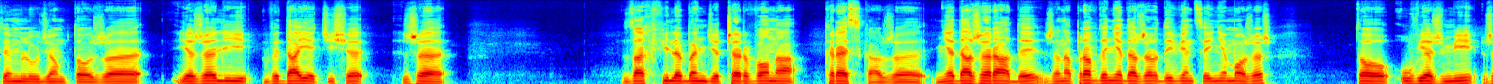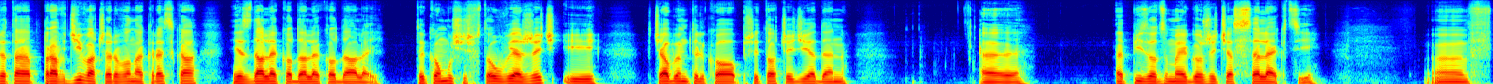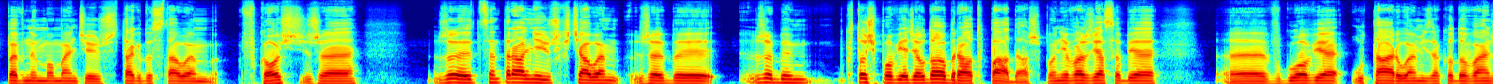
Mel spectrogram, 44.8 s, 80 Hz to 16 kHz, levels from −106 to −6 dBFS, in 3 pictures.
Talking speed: 110 wpm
